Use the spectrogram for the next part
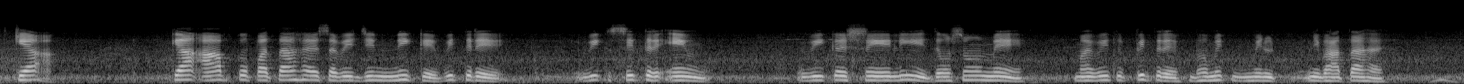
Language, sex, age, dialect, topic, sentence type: Hindi, female, 18-24, Hindustani Malvi Khadi Boli, banking, statement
